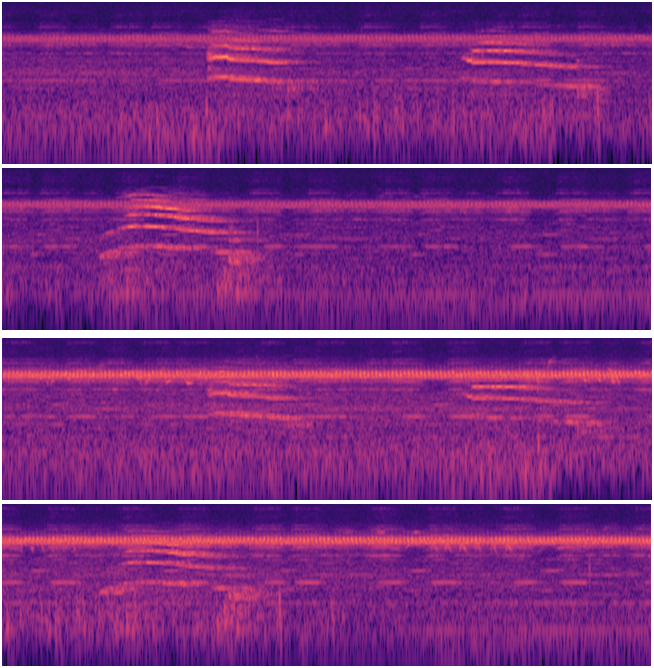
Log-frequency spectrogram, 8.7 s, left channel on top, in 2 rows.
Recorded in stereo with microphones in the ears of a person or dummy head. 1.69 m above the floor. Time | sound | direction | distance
0.0 | an insect | 55° right (ahead or behind) | 2.5 m
1.4 | a cat meowing | 25° left (ahead or behind) | 8 m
